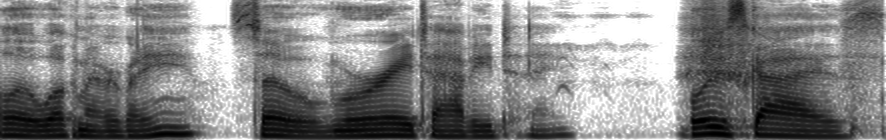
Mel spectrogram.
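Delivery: put-on airline pilot voice over an intercom. Imitating an airline pilot speaking over the intercom: airline pilot intercom voice. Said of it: "People are gonna write in about that voice".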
